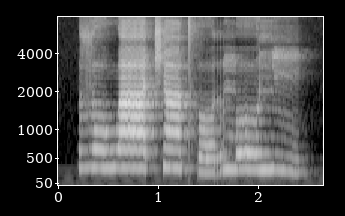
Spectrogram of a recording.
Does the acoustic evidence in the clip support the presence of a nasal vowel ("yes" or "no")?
yes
